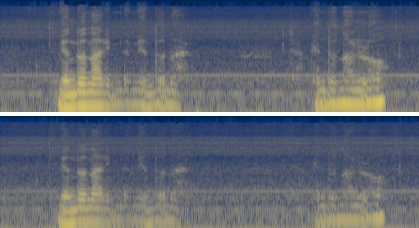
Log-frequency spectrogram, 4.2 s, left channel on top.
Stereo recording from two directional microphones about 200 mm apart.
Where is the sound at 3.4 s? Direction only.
45° left (ahead or behind).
